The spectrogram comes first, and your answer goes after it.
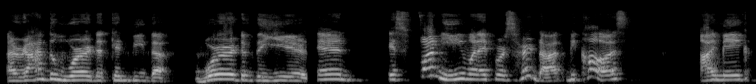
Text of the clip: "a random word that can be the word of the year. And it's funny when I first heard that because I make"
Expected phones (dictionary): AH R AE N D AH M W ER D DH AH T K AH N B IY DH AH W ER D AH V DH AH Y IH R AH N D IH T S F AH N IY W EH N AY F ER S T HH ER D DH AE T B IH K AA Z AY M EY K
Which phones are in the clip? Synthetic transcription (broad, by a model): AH R AE N D AH M W ER D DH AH T K AH N B IY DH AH W ER D AH V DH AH Y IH R AH N D IH T S F AH N IY W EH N AY F ER S T HH ER D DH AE T B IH K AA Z AY M EY K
